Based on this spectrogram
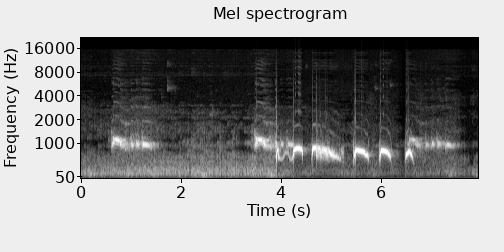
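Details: Spotted dove of local stock, 'kuk 3' style, calling to a female: one soft hollow coo, a pause with low background murmur, then a run of about six mellow arched coos, the middle one drawn out.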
